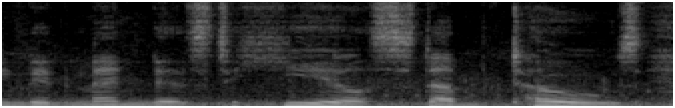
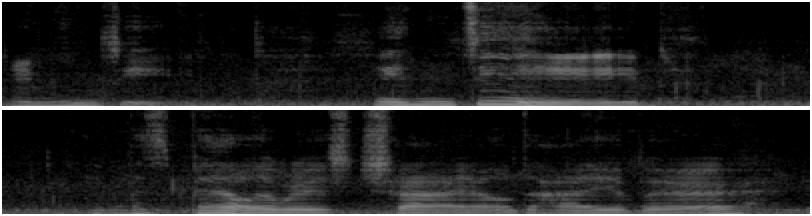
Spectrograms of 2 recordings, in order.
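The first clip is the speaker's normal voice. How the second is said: put-on hushed, creepy old-lady voice; 6 dB quieter than usual. A game character answers Ivor, creepy old lady voice. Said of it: "Time for creepy old lady talk. / Time for creepy old lady talk. [name] finds a quiet moment to make her way over to you, leaning on her staff. / [name] finds a quiet moment to make her way over to you".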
